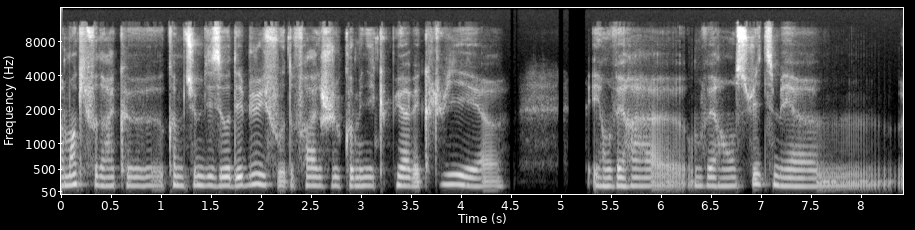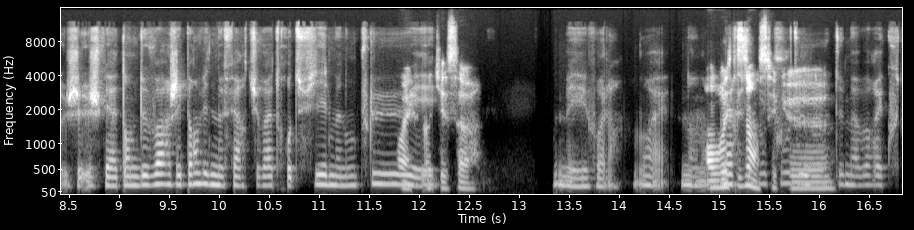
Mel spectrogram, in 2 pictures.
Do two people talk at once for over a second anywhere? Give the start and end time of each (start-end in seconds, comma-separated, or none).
14.8-16.1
